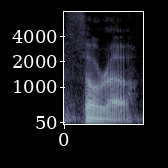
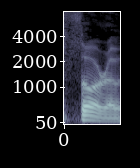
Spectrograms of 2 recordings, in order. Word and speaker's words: Thoreau: It's all about Henry David Thoreau. That's Thoreau, not Thoreau, but that's a whole nother story.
